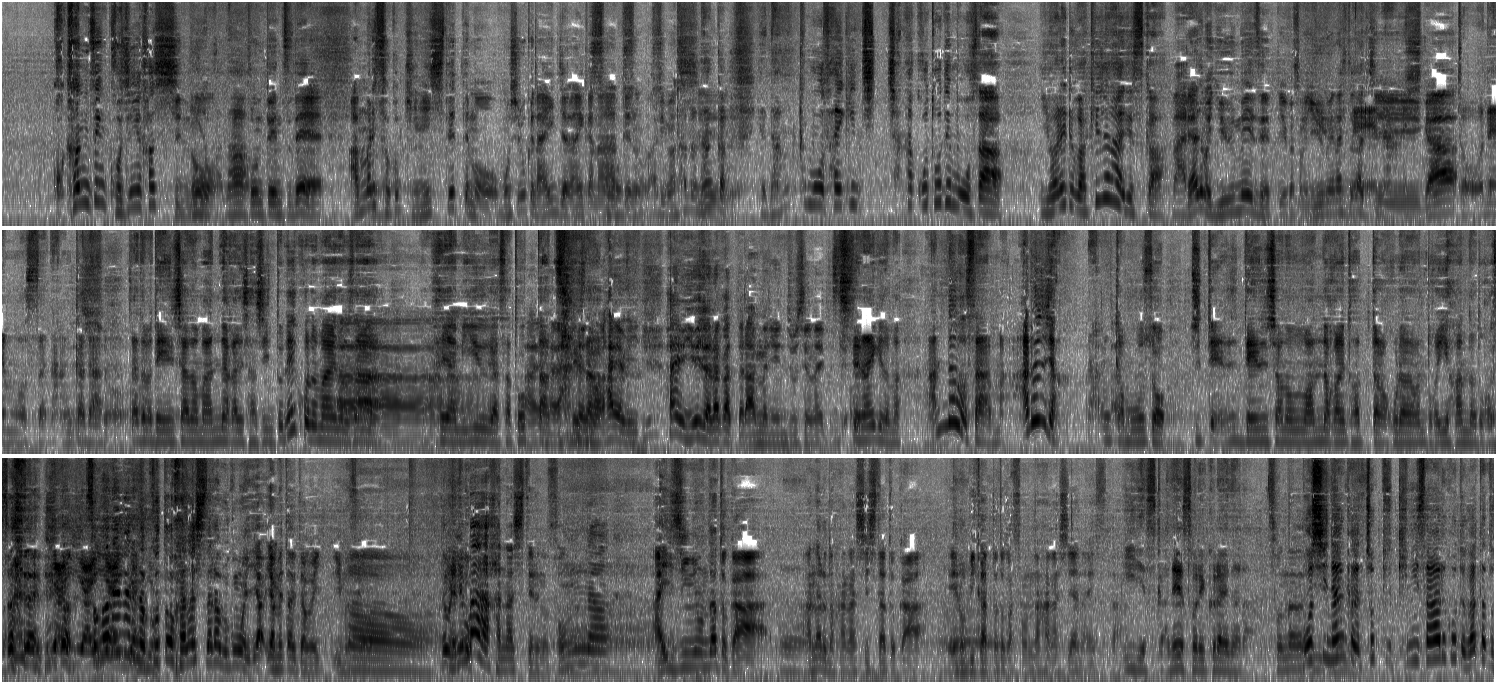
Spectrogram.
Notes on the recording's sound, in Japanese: いつもの営業車の中で無駄話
